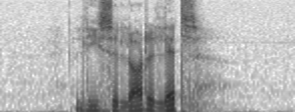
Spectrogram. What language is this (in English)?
Danish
